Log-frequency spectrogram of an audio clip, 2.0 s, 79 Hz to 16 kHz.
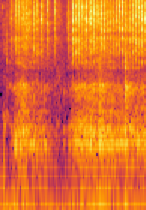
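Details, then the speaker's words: Razor MX650 electric dirt bike freewheel spun by hand before removal: rapid, harsh ratcheting clicks with no smoothness, sounds super dry and worn from long use, due for replacement. "if you can hear how bad this sound yeah it sounds super dry this thing's been used for a while"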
